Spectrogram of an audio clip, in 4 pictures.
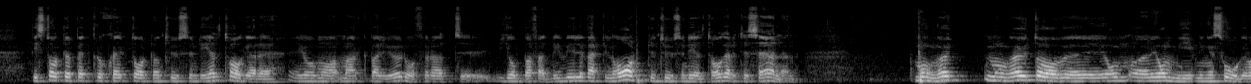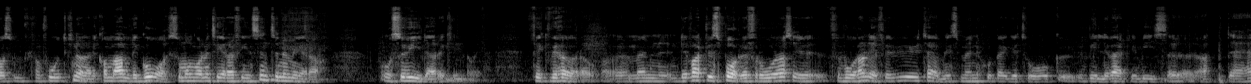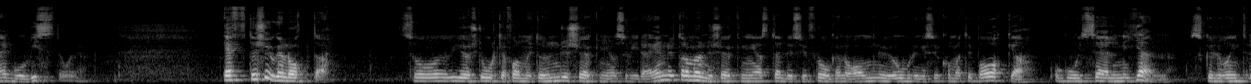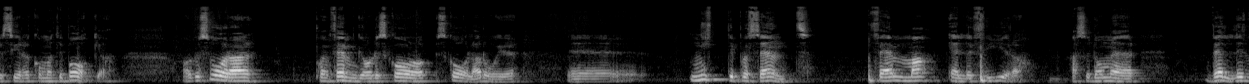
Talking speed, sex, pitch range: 160 wpm, male, 140-170 Hz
